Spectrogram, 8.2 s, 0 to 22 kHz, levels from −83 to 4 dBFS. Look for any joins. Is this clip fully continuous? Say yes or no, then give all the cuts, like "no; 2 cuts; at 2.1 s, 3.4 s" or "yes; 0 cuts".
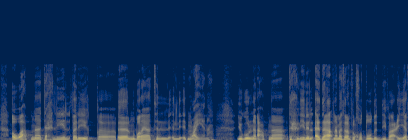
no; 5 cuts; at 1.4 s, 2.3 s, 3.7 s, 5.1 s, 6.7 s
